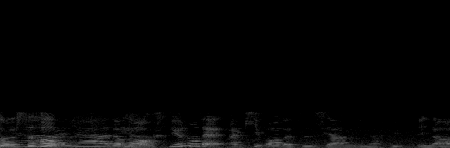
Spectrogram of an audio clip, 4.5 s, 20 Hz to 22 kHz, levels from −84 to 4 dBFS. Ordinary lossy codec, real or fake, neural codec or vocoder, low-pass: none; real; none; 5.4 kHz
